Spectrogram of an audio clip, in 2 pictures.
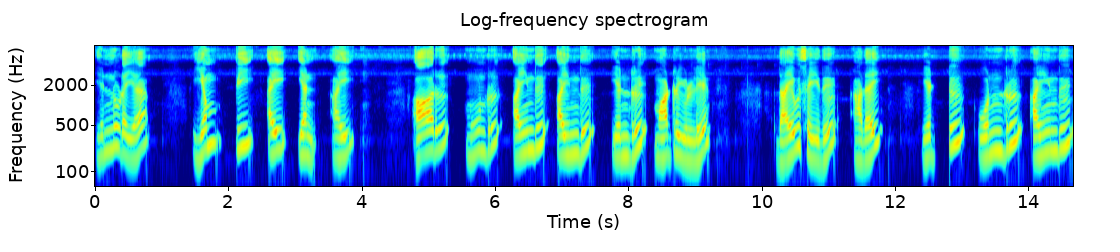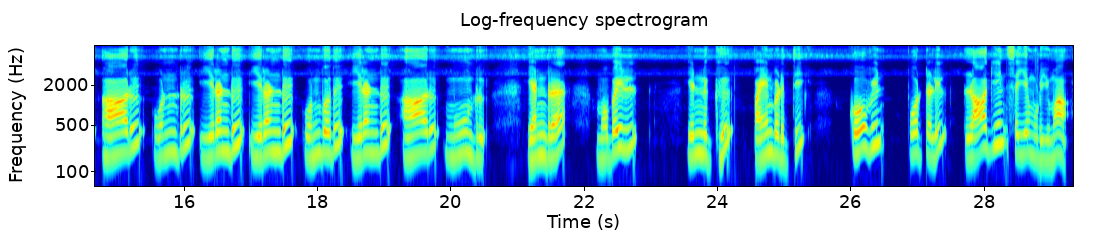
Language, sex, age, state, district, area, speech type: Tamil, male, 30-45, Tamil Nadu, Ariyalur, rural, read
